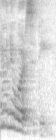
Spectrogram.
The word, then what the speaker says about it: university: A university. Why university? Starts again with, pronunciation is coming as if it's starting with Y.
